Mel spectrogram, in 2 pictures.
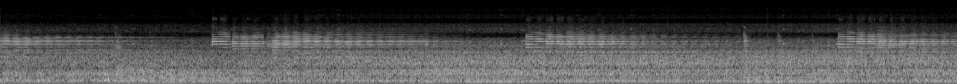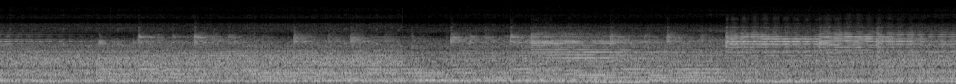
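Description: A combine harvester engine rumbles steadily nearby.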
